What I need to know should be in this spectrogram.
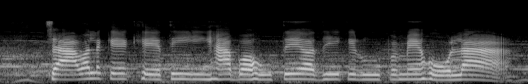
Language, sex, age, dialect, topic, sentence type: Bhojpuri, female, 51-55, Northern, agriculture, statement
